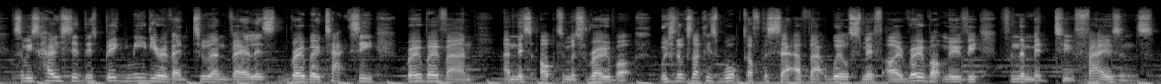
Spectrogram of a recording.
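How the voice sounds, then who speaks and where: A man delivers conversational tech news with a bright, driving voice at a medium pitch. He is wry and opinionated as he explains the stories. Light music plays underneath. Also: moderate pace. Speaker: technology news commentator. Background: background music.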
